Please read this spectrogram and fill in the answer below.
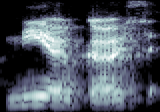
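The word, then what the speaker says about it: Miyoko's: there's this company called miyokos so that's spelled m as in mary i y o k o so almost like mykonos but miyokos and they have sliced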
